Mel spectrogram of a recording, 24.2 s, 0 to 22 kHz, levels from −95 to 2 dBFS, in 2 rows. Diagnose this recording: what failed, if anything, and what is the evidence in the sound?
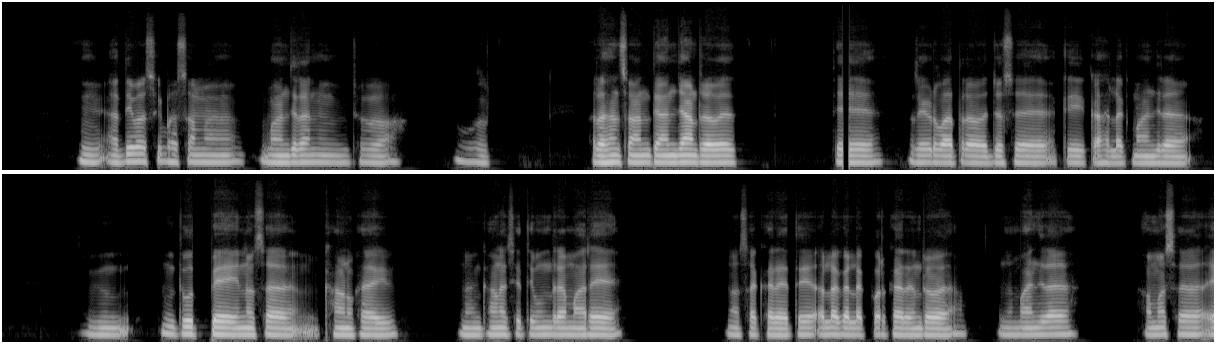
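Hard-edged dropouts to silence cut the speech at 4.37 to 4.41 s (about 33 ms), 8.41 to 8.47 s (about 67 ms) and 12.47 s (about 16 ms), spaced at 4 s intervals. This is a gap between stream segments at playback: mismatched segment timestamps leave holes the player fills with silence, adding time without losing audio.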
